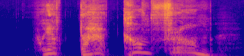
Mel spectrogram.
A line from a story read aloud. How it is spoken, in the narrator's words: Felpie breathed beside me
